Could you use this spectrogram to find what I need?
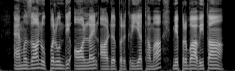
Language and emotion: Dogri, surprised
